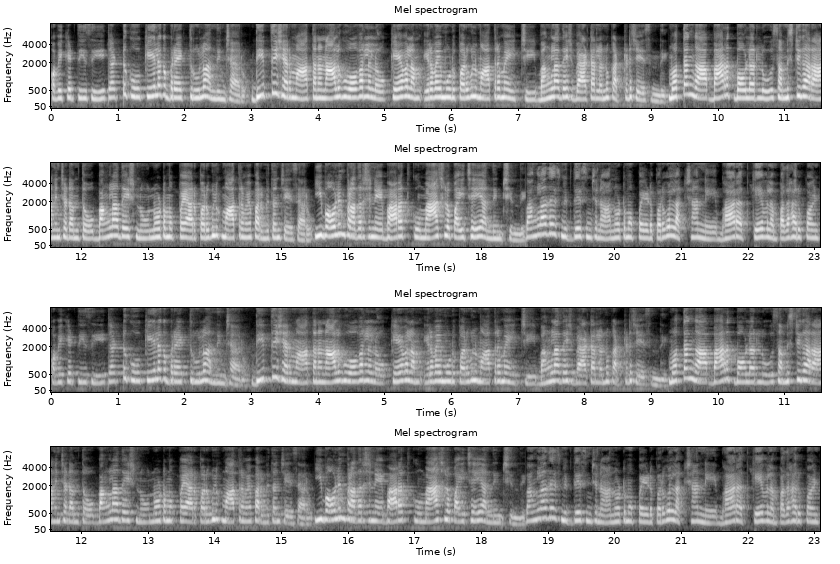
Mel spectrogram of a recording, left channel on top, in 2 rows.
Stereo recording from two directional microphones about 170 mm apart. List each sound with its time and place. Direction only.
0.0 s a woman's voice: 40° left (ahead or behind)
18.7 s speech: centre (ahead or behind)
20.7 s speech: 5° right (ahead or behind)
21.8 s a woman's voice: 20° left (ahead or behind)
